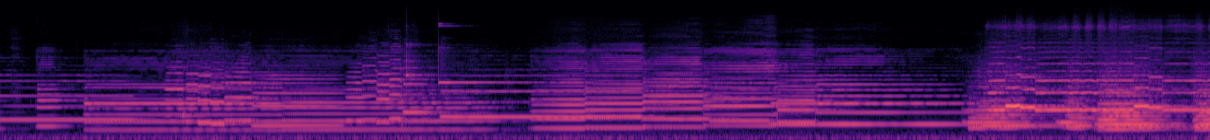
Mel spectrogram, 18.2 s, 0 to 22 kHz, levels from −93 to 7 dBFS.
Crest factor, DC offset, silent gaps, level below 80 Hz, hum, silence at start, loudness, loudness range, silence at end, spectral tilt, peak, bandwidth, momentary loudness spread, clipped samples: 18 dB; under 0.1%; none; -64 dBFS; none; 0 s; -35 LUFS; 8 LU; 0 s; -3 dB/octave; -18 dBFS; 20 kHz; 12 LU; under 0.1%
